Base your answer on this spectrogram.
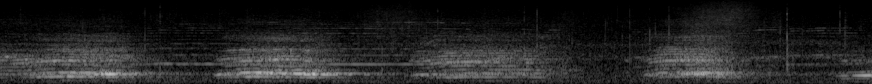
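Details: Nine-month-old polar bear Lila, scolded by her mother Lala, cries even louder in her Maruyama Zoo enclosure in Hokkaido amid typhoon wind and rain; repeated mooing, vowel-like wails roughly every one and a half seconds.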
